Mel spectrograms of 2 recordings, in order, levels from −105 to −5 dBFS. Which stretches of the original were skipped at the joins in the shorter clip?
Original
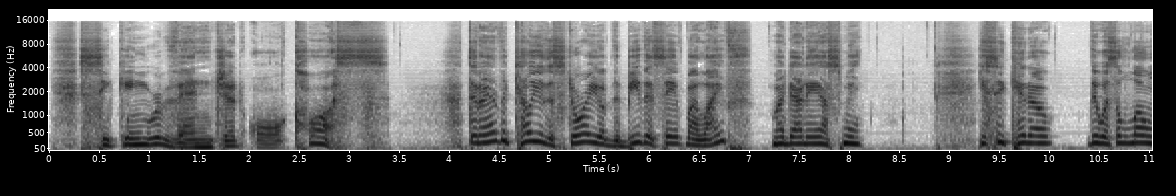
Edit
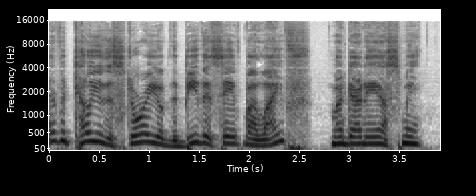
none

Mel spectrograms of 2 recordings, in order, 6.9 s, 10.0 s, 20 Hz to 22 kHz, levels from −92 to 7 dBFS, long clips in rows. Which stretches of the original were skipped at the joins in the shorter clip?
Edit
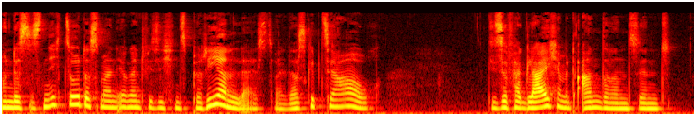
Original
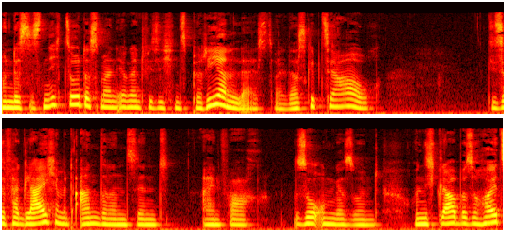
none

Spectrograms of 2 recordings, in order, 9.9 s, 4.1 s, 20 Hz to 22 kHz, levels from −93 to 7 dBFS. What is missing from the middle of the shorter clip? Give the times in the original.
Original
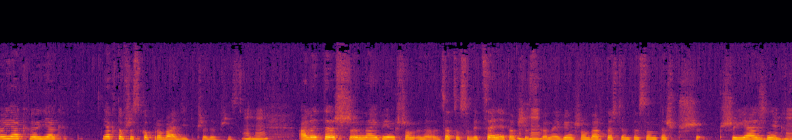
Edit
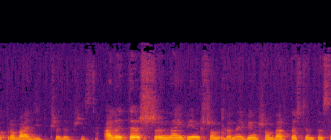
0:03.0-0:03.6
0:05.2-0:06.7

